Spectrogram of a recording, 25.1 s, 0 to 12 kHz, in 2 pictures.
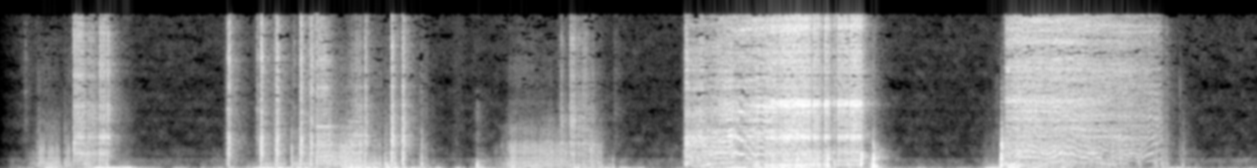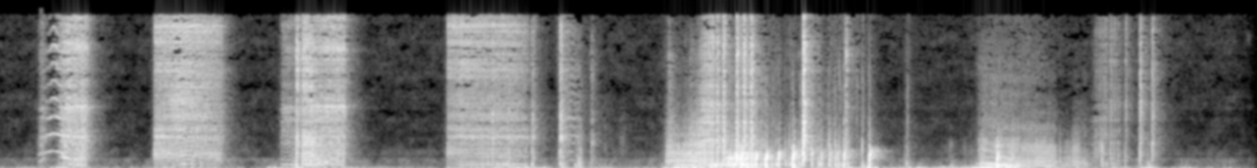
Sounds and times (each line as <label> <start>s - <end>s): Squeaking Office Chair 0.3s - 1.2s
Squeaking Office Chair 2.6s - 4.3s
Squeaking Office Chair 5.0s - 6.2s
Squeaking Office Chair 6.9s - 8.9s
Squeaking Office Chair 10.0s - 11.8s
Squeaking Office Chair 13.0s - 16.2s
Squeaking Office Chair 17.1s - 18.6s
Squeaking Office Chair 19.2s - 21.2s
Squeaking Office Chair 22.3s - 24.2s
